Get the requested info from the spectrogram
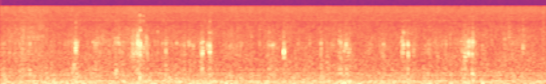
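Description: Faint chewing of a mouthful of burger: soft, irregular wet clicks of the mouth, every half second or so, over near silence.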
